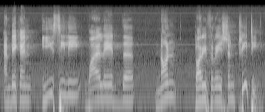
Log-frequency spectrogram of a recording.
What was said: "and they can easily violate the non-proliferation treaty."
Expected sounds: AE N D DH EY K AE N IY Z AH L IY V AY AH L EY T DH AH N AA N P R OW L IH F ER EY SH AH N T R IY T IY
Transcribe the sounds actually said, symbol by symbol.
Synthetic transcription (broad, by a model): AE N D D EY K AE N IY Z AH L IY V AY AH L EY T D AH N AA N P L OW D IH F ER EY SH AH N T R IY T IY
